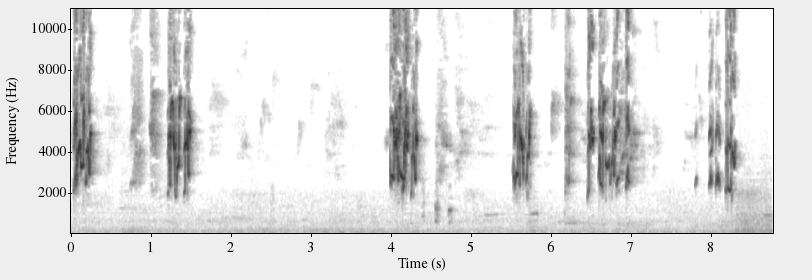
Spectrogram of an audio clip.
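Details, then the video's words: Shrill, scratchy chirps from a tame rosy-faced lovebird, delivered in short clusters of two or three notes with pauses of a few seconds, rising to a busier run of calls near the end. "Rosy Faced Lovebird Chirping Sounds"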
